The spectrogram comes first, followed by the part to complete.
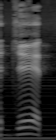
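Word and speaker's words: جيت: Nah, jadi di sini jet itu jit, jita, ya. Cuman dalam bahasa Amiya di sini jadi jet, seolah-olah tidak ada jeda, tidak ada huruf hamzah di sini, tidak ada tekanan jit gitu. Tapi jadi jet, meta jet Indonesia, gitu kan.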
